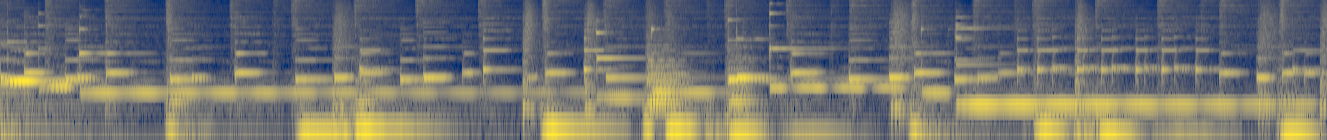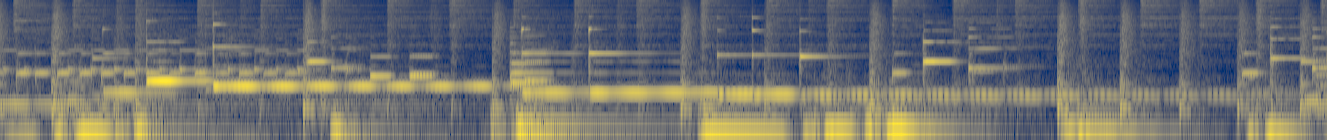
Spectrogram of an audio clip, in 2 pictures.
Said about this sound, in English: But the vibes, with its doorbell chiming, could be hard to get down and dirty on,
